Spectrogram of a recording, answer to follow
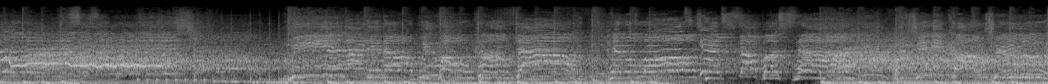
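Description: Live pop song: singing over a band with a heavy bass and beat. The bass drops out briefly near the end and then comes back in.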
